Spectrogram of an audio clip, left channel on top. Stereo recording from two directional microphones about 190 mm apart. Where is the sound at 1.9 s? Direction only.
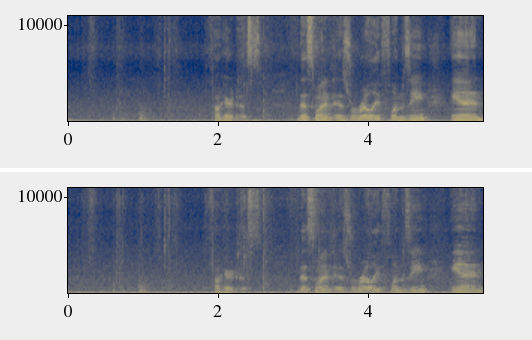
45° left (ahead or behind).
